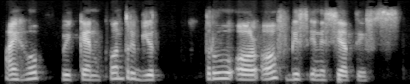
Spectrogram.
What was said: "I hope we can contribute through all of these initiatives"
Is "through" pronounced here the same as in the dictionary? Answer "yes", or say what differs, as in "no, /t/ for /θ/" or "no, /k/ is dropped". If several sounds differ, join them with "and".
no, /t/ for /θ/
